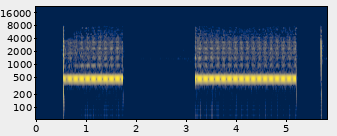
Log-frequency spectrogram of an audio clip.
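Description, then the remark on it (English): A telephone rings twice on the line as Mrs. Harris calls Tommy and Julie's school, Park Elementary School; each a long steady electronic tone separated by a pause, followed by a brief click as the call is picked up. No one speaks. “Harris, from the story on page 36, is calling Tommy and Julie's school.”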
